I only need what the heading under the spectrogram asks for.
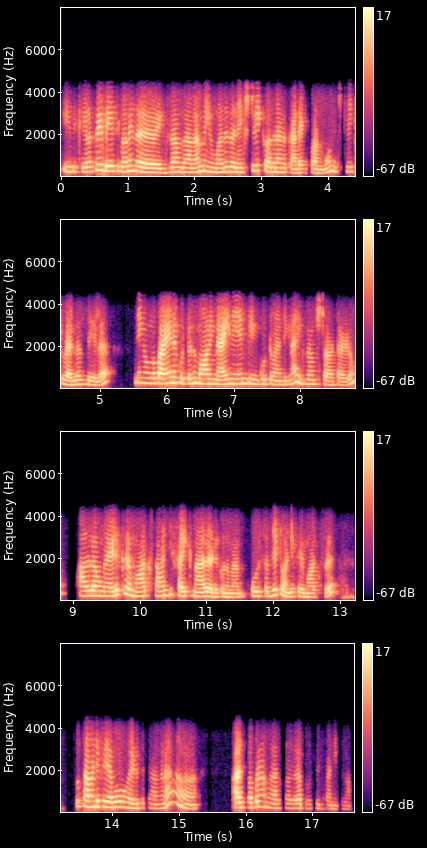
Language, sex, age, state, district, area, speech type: Tamil, female, 18-30, Tamil Nadu, Cuddalore, urban, conversation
